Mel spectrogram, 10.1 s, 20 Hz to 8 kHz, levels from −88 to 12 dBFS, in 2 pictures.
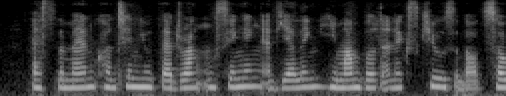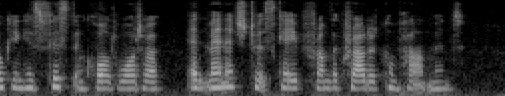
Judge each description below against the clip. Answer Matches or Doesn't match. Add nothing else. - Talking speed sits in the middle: Matches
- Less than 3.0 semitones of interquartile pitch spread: Matches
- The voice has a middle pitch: Doesn't match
